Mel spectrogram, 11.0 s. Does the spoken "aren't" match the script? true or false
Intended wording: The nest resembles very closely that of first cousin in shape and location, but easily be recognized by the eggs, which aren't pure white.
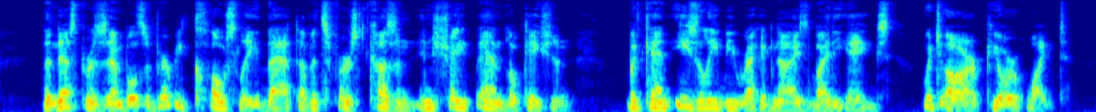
false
